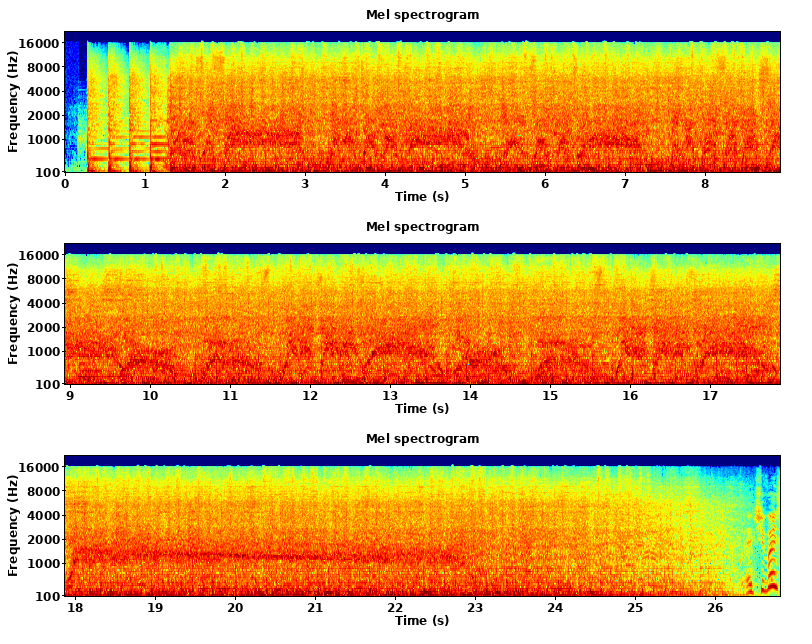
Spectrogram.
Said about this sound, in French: Putain, mais. c'est du grind.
